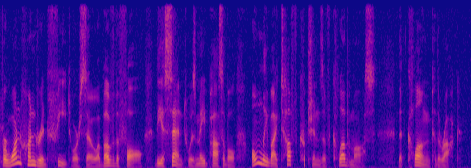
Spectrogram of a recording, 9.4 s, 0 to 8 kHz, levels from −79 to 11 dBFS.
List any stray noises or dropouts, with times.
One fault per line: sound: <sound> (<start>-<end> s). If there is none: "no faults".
sound: dropout (6.1-6.2 s)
